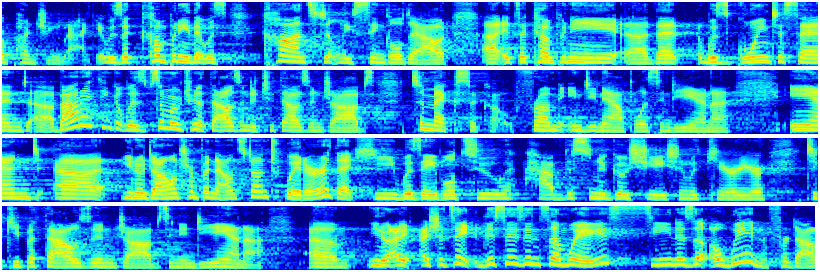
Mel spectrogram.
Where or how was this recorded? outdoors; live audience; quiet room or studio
live audience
